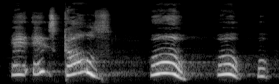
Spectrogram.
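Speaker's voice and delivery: high, loud breathless joy; excited chick. A narrator's reading. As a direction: gasp with delight at the gulls. Chick excited seeing gulls.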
